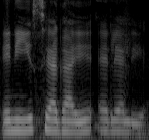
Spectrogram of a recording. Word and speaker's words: Nichelle: Se escreve Nichelle, com N de navio, né? Nichelle.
